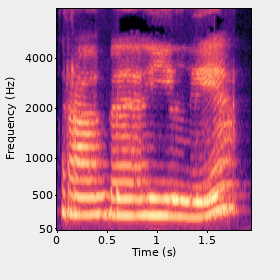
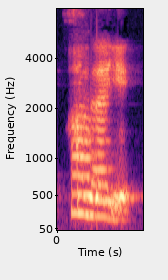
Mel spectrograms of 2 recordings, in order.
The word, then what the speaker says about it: travailler: Ya, travailler. Kalau ada double L, itu kita bacanya Y.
